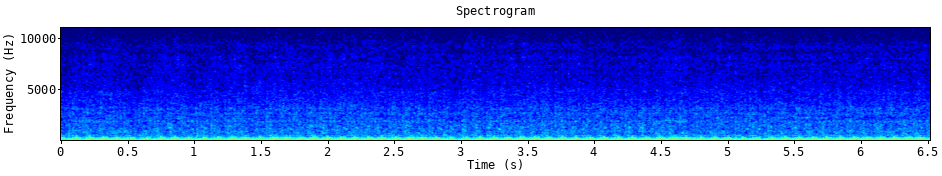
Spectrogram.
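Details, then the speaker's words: 1994 Suzuki GSX-R 1100 four-cylinder, stored for over 10 years, started in neutral. It catches and settles into a steady, even idle with a crisp exhaust pulse, running cleanly after long storage. "so we've got ignition on we are in neutral so that's okay she's running oh yes oh oh that's"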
